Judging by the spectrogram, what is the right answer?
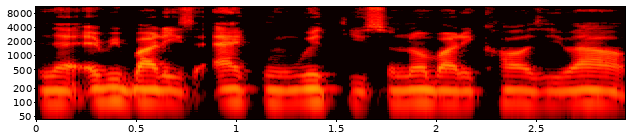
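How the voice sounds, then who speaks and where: A man talks in a very deep, low pitch with monotone, flat intonation. The recording is very clean, with a silent background. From US South, Atlanta. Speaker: college student, guest. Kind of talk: casual conversation.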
